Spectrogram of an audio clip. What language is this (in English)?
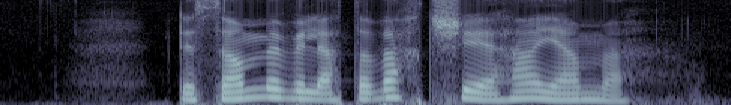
Norwegian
